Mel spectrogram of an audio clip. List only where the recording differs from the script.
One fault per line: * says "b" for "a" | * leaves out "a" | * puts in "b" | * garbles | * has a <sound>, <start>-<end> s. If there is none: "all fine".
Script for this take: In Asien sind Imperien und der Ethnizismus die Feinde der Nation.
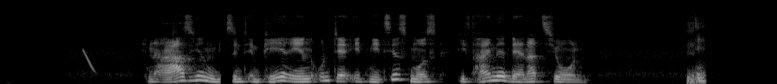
* has a chirp, 0.8-1.0 s
* has a laugh, 6.9-7.1 s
